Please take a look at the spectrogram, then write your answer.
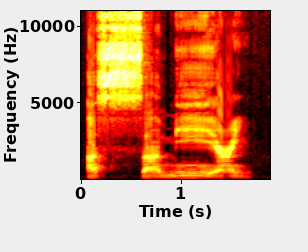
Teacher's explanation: Kemudian mim ya, sukun kasrah mi, dibaca panjang 2 harokat karena ada kasrah yang menghadapi ya sukun, disebutnya mad tabi'i.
